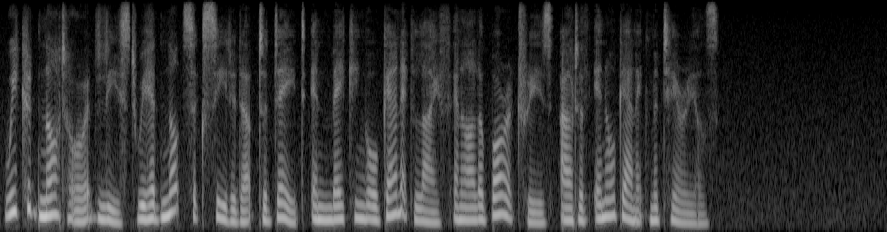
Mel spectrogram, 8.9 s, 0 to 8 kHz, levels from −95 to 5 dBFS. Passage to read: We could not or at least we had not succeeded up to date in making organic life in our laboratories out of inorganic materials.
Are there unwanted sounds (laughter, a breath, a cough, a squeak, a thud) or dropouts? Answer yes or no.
no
